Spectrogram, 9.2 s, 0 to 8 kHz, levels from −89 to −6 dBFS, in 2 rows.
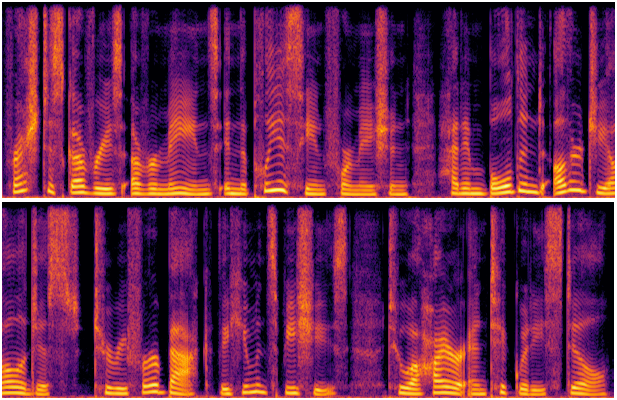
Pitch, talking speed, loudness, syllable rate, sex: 215 Hz, 150 wpm, -17 LUFS, 5.2 syllables/s, female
